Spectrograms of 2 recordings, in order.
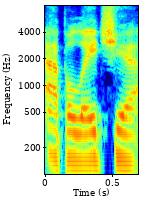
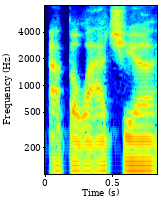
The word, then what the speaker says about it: Appalachia: ground um almost those Appalachia appal Appalachia Appalachia I heard it pronounce both ways I grew up seeing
